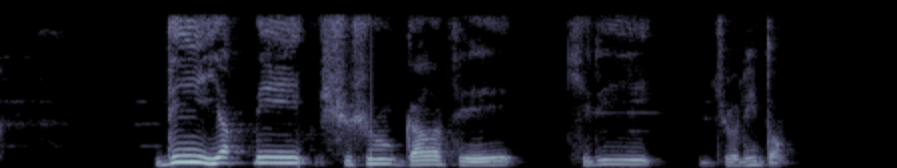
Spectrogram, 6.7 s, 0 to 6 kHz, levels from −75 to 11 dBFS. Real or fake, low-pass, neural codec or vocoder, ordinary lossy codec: real; 5.4 kHz; none; MP3, 48 kbps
